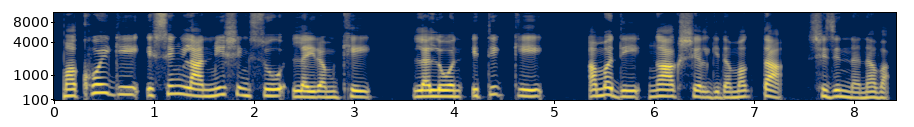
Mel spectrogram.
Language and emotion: Manipuri, neutral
